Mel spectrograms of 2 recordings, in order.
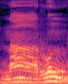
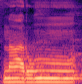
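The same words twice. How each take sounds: First: The final n is said quickly and clearly. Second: The final n is drawn out with a nasal hum. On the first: The speaker calls it right. "बल्कि जल्दी पढ़ेंगे" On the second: The speaker calls it wrong. "इस तरह से गुन्ना करके नहीं पढ़ेंगे"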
